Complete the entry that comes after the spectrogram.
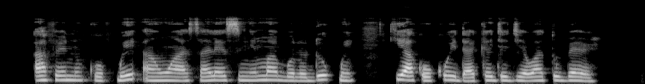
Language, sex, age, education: Yoruba, female, 15-29, tertiary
